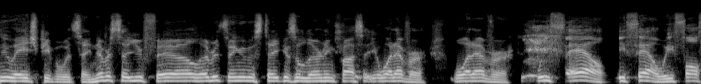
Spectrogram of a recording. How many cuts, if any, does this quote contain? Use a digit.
1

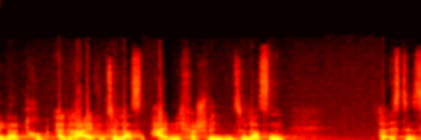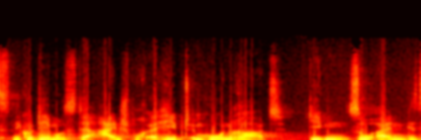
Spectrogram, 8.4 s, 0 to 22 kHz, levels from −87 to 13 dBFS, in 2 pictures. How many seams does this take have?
1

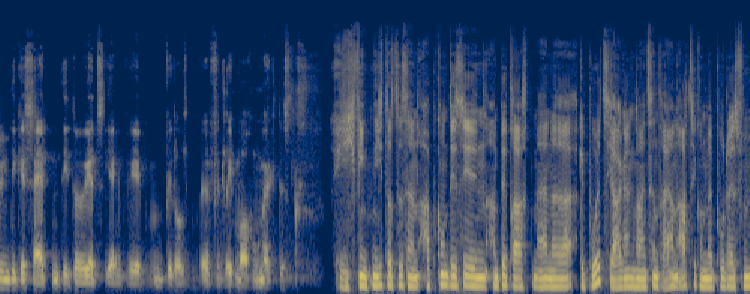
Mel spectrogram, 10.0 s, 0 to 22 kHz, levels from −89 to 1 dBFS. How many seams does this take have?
0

